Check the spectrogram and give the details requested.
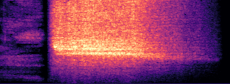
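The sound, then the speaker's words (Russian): A voice imitates a wolf blowing hard at a house with a straw roof for the second time: one long, loud, breathy whoosh of air lasting nearly two seconds, rising sharply and then trailing off, with no talking. “Волк еще раз глубоко вздохнул и дунул во второй раз.”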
